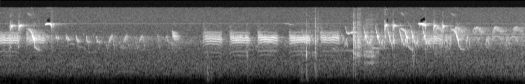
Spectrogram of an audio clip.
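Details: Willow tit contact calls, with an annoyed great tit calling: nasal, buzzy notes repeated in short series, plus sharp thin chips and clicks from the other bird, over a steady background hiss.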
